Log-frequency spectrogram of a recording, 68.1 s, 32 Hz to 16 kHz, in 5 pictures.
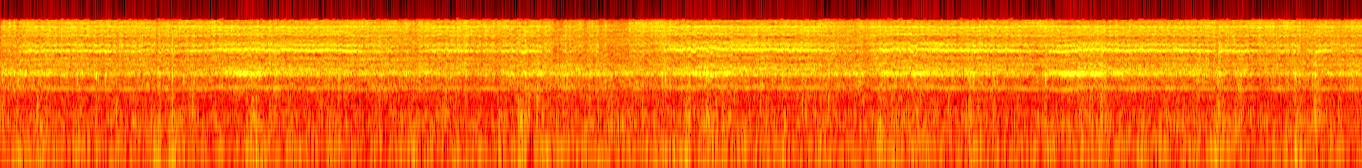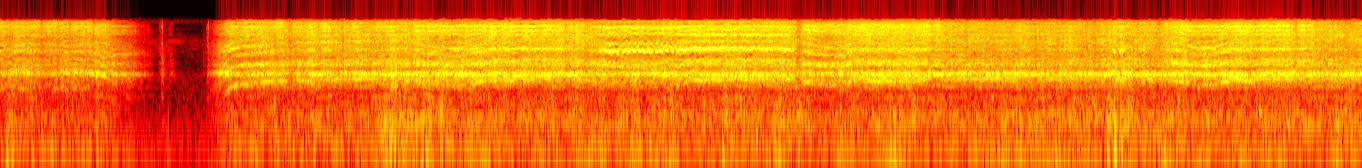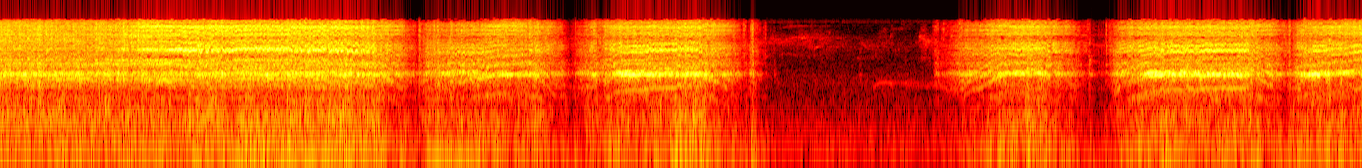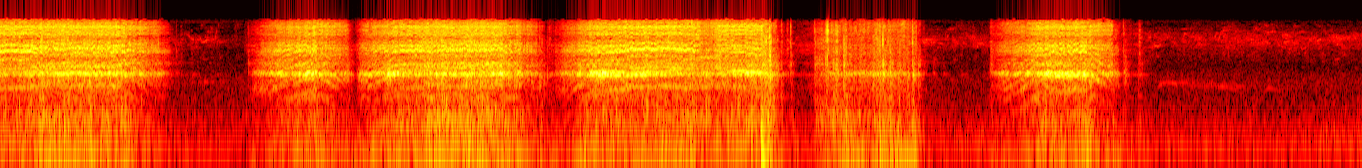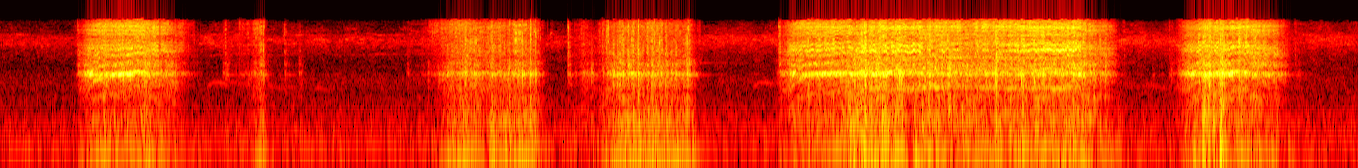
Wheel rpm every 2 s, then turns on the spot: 160, 160, 160, 160, 160, 160, 160, 80, 200, 220, 220, 230, 230, 230, 220, 130, 80, 40, 40, 90, 120, 40, 90, 100, 70, 50, 10, 20, 20, 10, 20, 100, 130, 40.
48-50 52-54 58-62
